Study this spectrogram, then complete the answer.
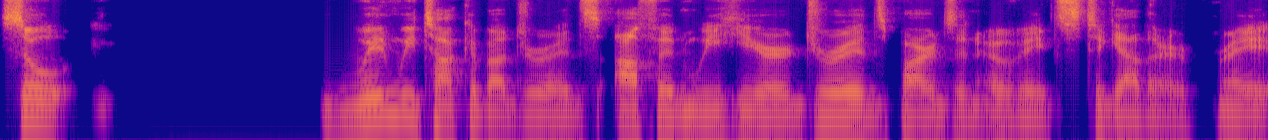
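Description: Speaking with a plain, everyday voice at a fairly low pitch, a man talks at a moderate pace in a quiet background. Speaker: podcast host. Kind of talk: interview conversation.

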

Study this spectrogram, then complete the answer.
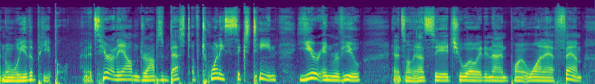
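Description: Pitch varies in an ordinary way here. It's a plain, everyday voice. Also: man. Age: 30s. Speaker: radio host. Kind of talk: radio music show presenting. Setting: radio studio.

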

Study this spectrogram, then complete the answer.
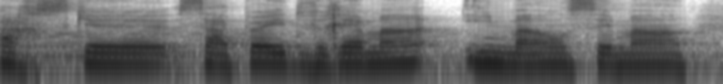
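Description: Her voice is very deep and low, with a dark, mellow tone. This woman speaks with monotone, flat intonation. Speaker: interviewee with cancer. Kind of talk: intimate interview. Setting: at home in apartment.

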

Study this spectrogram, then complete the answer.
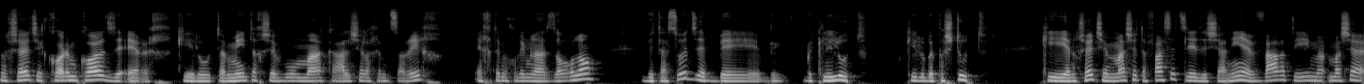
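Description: A woman has a plain, everyday voice, fairly low in pitch, with ordinary pitch variation. Her pace is moderate. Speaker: English teacher and school owner. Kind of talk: casual interview chat.

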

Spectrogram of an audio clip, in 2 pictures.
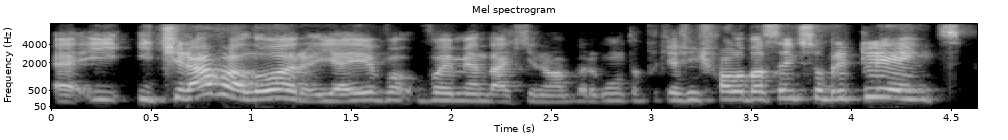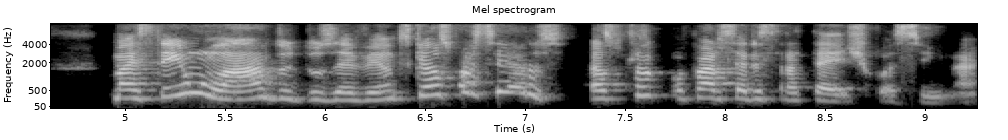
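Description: Her voice fairly high, a woman speaks at a very fast pace. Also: lively intonation, very clean recording, silent background. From southern Brazil (Rio Grande do Sul). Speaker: podcast host. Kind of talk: casual chat.

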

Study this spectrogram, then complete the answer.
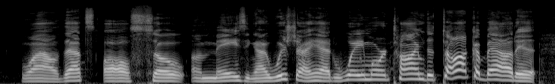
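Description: In a plain, everyday voice, the speaker goes at a fairly slow pace with hardly any pauses, lively intonation and very even loudness, in a dry, close sound with no echo. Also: woman, fairly low pitch for a woman. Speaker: radio host. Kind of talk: casual chat. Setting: studio.

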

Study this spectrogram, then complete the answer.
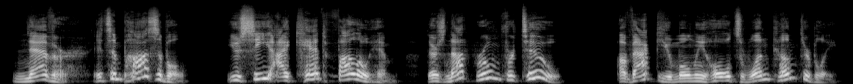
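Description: Putting on a character voice, a man speaks at a high pitch and a fairly slow pace with very wide pitch swings. His voice has a slightly husky edge, and the sound is dry and close with no echo.

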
